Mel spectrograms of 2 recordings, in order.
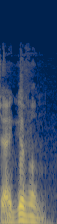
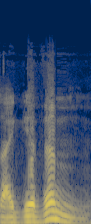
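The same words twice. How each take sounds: First: Him is heavily reduced and run together. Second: Him is reduced and linked to give. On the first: "Or in very reduced speech" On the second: "it becomes I give him, huh, in many times in speaking"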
